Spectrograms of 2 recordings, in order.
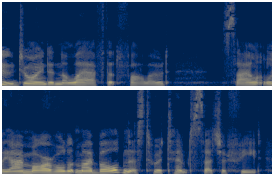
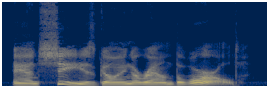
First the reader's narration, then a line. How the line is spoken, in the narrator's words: one man said sneeringly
